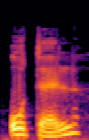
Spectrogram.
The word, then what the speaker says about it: hôtel: took on purpose this hôtel, okay, because it starts with h, but remember that in French we don't pronounce h. Okay, so basically the first sound of the word is the vowel o.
